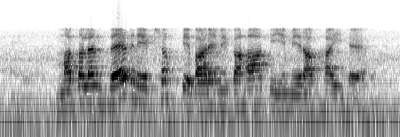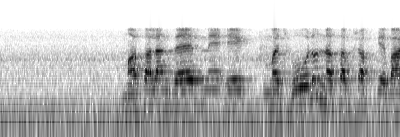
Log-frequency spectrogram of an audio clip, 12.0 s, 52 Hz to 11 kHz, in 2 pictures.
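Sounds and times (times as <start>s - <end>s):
low recording hum and hiss: 0.0s - 12.0s.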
